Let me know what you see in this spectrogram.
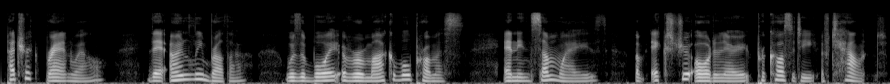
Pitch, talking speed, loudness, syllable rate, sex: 175 Hz, 135 wpm, -19 LUFS, 5.0 syllables/s, female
